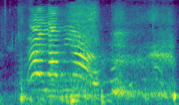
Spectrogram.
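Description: Children's voices outdoors: one high-pitched child's call rising and falling about half a second in, followed by scattered chatter from the group.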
